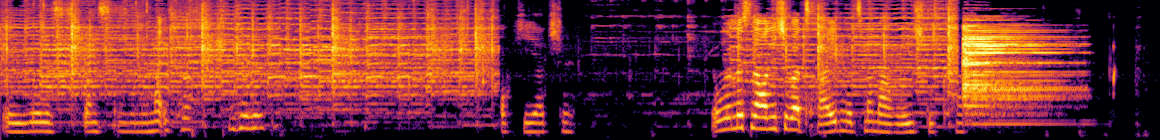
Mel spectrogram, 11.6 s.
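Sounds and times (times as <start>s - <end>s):
speech: 0.0s - 3.0s, 5.0s - 5.8s, 7.1s - 9.9s
hanging bell gong ringing: 9.6s - 10.9s.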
